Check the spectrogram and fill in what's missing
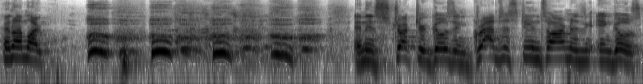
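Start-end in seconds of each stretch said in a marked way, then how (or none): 0.9-3.2 panicked gasping. Retold or imitated. Diver panicking right behind the student, mock panicked gasps. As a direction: act out hyperventilating in repeated bursts. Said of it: "I'm panicking right behind the student".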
